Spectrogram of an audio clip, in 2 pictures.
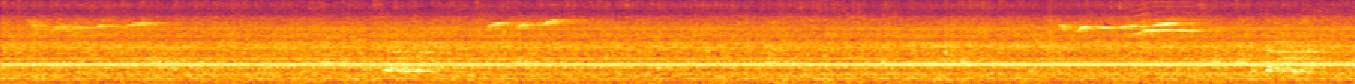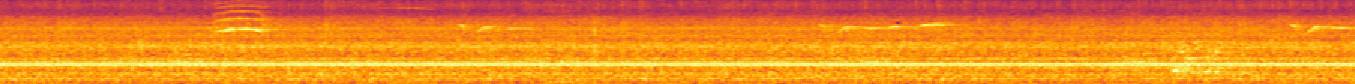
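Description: Short high bird chirps, one every couple of seconds and about eight in all, a few paired with a lower note, over a steady hiss of running stream water and a faint steady tone.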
